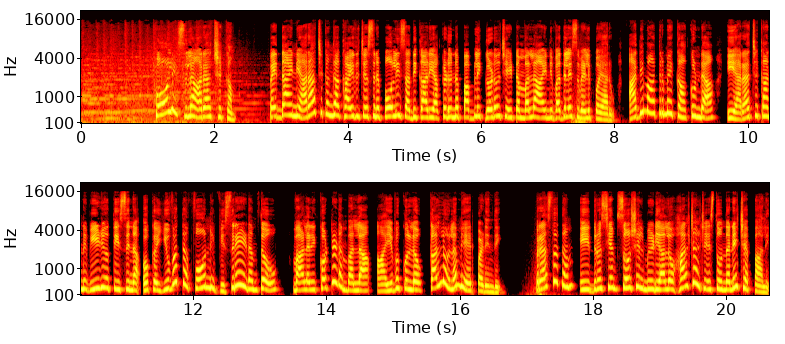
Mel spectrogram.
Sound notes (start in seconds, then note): none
